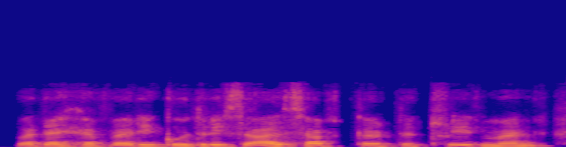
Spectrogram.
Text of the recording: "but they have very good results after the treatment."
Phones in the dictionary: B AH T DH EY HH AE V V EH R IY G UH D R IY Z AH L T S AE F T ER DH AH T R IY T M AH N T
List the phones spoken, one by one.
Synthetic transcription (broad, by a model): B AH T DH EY HH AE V V EH R IY G UH D R IY Z AH L T S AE F T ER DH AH T R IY T M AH N T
